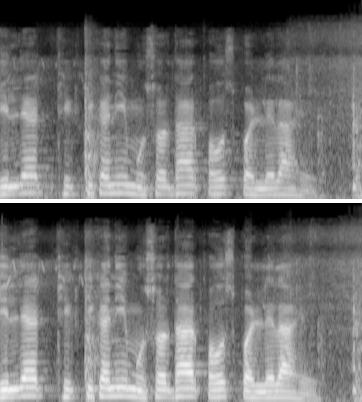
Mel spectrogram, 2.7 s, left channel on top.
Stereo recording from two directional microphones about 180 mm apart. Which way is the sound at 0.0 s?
25° right (ahead or behind).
